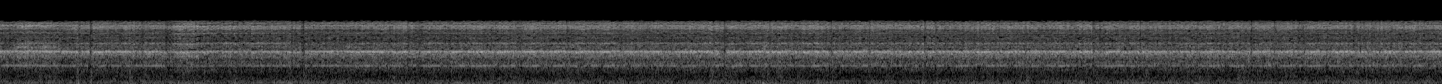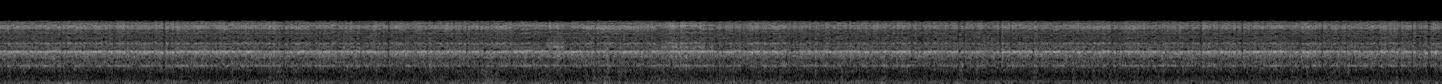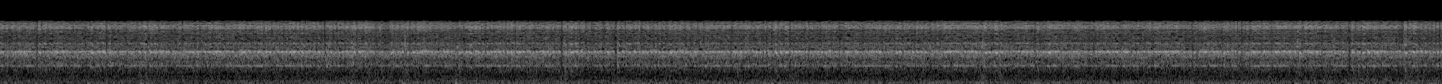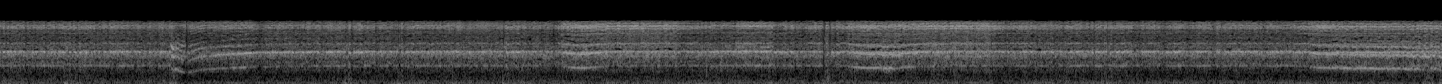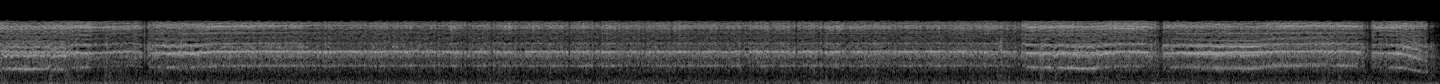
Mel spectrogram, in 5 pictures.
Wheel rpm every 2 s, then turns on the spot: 230, 230, 230, 230, 230, 230, 230, 230, 230, 230, 230, 230, 230, 230, 230, 230, 230, 230, 230, 230, 230, 230, 210, 230, 230, 230, 230, 230, 210, 220, 230, 230, 230, 230, 220, 190.
none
